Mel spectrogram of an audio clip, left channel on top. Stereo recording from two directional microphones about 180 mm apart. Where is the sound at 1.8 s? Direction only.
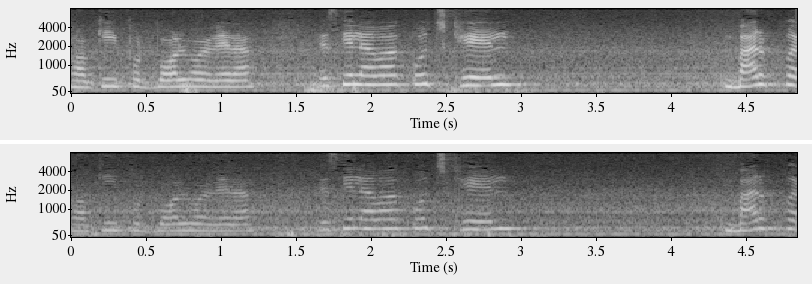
20° left (ahead or behind).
